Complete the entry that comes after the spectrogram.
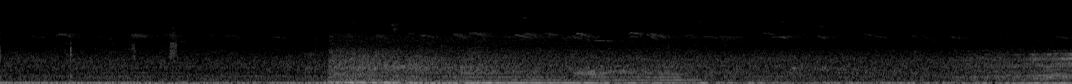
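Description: Birds calling: a short high chirp repeated about twice a second, with some lower, drawn-out calls from about five seconds in and again near the end, over a steady low rumble.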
